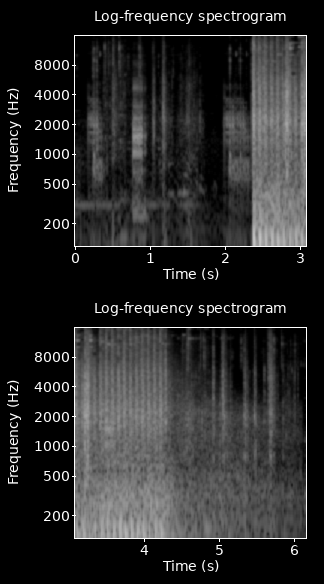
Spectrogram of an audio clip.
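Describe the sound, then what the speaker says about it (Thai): Rapid automatic gunfire in Call of Duty Warzone, a loud, close burst lasting about two seconds after scattered quieter game sounds, then trailing off into lighter clatter. "มันยิงใครอ่ะ"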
